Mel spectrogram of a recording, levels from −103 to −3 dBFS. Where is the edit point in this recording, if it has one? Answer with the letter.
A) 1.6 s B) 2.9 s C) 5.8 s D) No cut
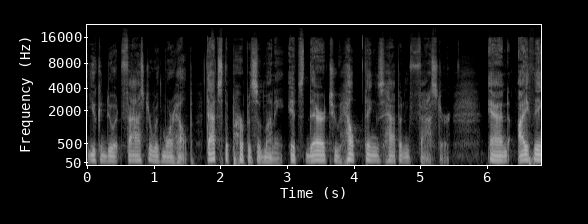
A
